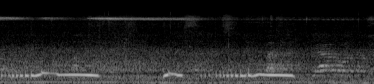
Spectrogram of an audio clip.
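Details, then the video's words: Puter, a collared dove from Java, cooing low: a stuttering, rolling start gives way to a rising then long level note, with a short slurred coo between two full phrases, over faint background hum. "The bird call Puter"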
